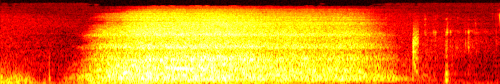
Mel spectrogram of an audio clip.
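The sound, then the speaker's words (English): A single long, deep breath drawn in through the nose during a standing guided meditation, a loud, steady airy rush lasting about a second and a half before fading, followed by a few faint small clicks. “Another full deep breath in through the nose.”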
